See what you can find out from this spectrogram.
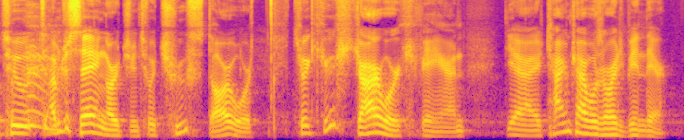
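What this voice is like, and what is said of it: Nerdy put-on voice. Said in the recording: “That was my nerd voice.”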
